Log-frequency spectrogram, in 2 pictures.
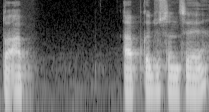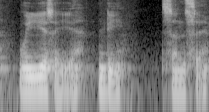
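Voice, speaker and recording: A man's voice: on the low side, little pitch movement, slow pace, mellow. A man teaching an exam-prep spelling lesson, going through questions step by step and asking viewers rhetorical questions. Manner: explains step by step, repeating words and "ठीक है".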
